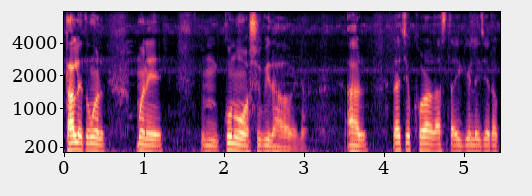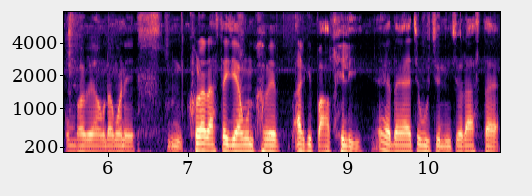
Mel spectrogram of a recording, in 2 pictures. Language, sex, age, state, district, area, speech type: Bengali, male, 30-45, West Bengal, Cooch Behar, urban, spontaneous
